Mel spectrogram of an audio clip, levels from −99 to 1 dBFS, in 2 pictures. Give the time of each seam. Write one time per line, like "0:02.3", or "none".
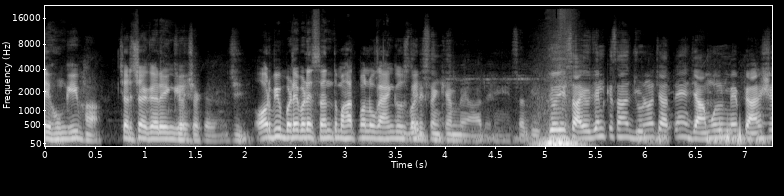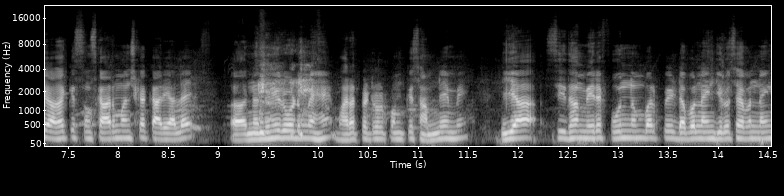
0:04.9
